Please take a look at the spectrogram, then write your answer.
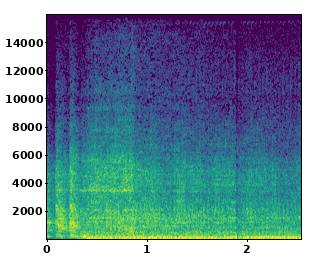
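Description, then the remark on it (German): A pickup truck's engine, started by a mechanic in the backyard of a workshop in Uzhhorod, Ukraine, where vehicles are repaired for the front, cranks briefly and catches, then settles into a steady, loud low idle, with no voices. “Dann startet er den Wagen.”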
